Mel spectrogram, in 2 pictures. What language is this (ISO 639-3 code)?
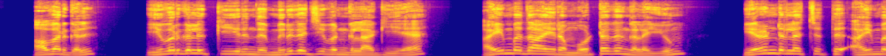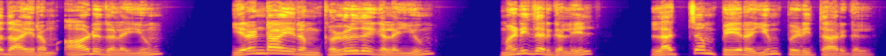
tam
